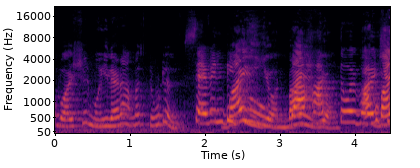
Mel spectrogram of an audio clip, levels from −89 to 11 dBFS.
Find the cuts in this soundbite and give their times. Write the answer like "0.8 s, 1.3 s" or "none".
none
